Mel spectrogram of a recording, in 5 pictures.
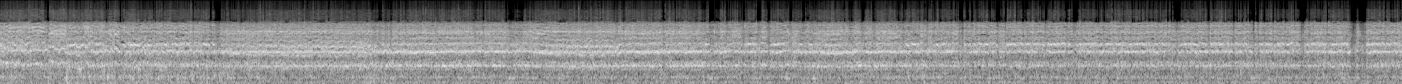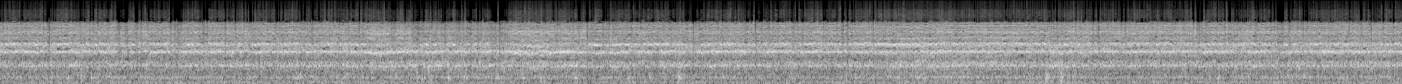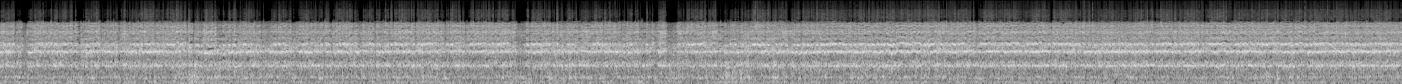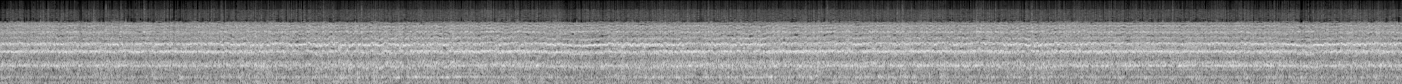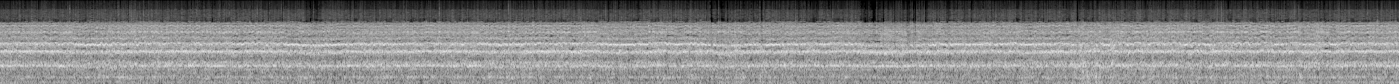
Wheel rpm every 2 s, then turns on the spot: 230, 220, 220, 230, 230, 230, 230, 240, 230, 230, 230, 230, 230, 230, 230, 230, 240, 230, 230, 230, 230, 230, 220, 220, 220, 230, 230, 230, 230, 230, 230, 230, 220, 230, 230.
none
